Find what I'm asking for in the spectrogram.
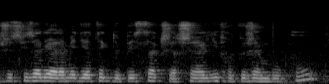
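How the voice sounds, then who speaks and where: At a fairly quick pace, a woman speaks in a very deep, low voice. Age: 60s. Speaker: volunteer reader for children. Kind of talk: interview testimony.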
